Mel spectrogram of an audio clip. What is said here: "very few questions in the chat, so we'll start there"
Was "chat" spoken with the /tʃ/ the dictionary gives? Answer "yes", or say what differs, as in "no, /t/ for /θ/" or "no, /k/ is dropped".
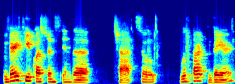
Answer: yes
